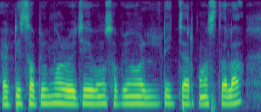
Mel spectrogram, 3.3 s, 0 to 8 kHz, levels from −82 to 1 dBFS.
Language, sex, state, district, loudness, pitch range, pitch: Bengali, male, West Bengal, Paschim Medinipur, -17 LUFS, 150-155 Hz, 155 Hz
